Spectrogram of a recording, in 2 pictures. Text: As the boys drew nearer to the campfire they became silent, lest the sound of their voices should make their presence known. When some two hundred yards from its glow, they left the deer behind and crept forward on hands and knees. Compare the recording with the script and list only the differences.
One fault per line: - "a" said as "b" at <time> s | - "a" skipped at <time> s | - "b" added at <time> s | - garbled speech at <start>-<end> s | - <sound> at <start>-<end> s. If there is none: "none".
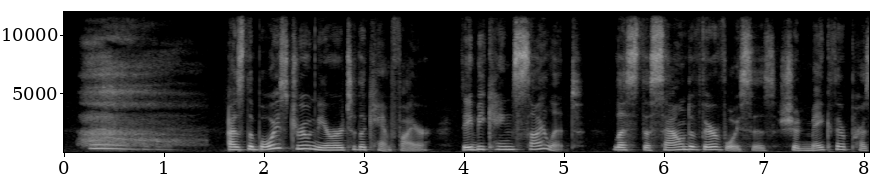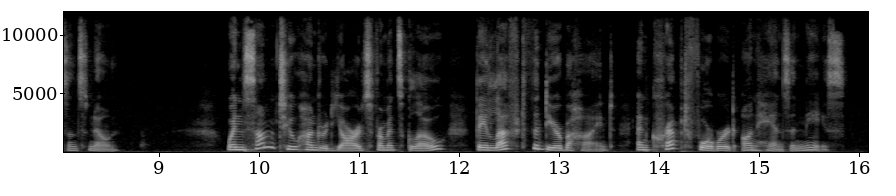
- sigh at 0.1-1.5 s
